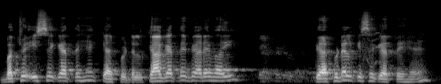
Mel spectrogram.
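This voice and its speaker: A man's voice: a little high, lively intonation, a little fast. A man with a sore throat, giving a classroom accounting lecture and repeating his questions back to the students.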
